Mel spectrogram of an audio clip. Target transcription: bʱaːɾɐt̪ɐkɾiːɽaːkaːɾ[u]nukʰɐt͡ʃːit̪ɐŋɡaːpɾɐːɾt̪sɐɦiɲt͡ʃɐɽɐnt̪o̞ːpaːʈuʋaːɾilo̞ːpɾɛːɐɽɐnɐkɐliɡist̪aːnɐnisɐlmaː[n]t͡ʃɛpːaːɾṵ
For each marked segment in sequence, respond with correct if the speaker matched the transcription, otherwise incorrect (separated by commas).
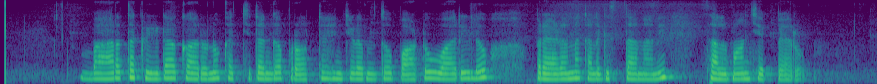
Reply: correct, correct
